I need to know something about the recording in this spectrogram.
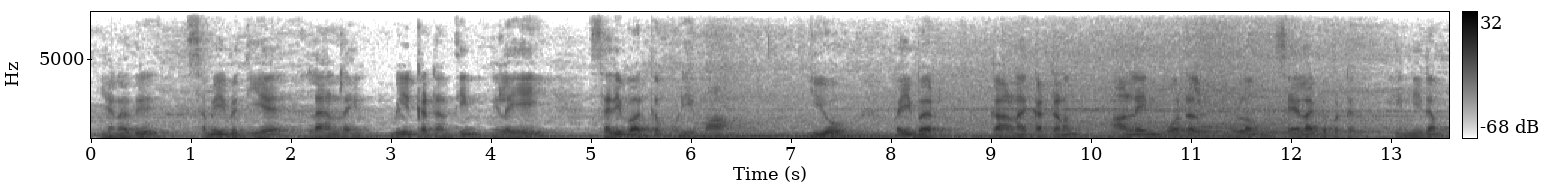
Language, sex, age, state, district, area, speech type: Tamil, male, 60+, Tamil Nadu, Madurai, rural, read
